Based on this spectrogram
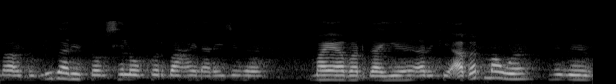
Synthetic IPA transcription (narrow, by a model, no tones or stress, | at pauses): maduɡlibaɾipɾawselɔpʰɯɾbaɦajnaɾajziŋɯ | majabat̚ɡajɯaɾɯkia̰bat̚mawɯmibɯ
